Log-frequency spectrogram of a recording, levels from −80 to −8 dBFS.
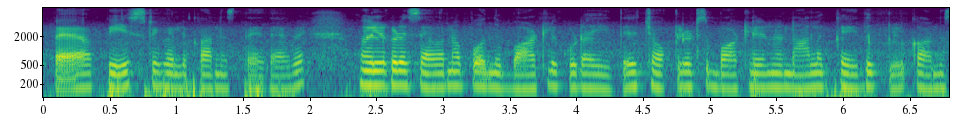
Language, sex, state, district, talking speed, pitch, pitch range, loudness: Kannada, female, Karnataka, Mysore, 165 wpm, 170 Hz, 165-180 Hz, -20 LUFS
